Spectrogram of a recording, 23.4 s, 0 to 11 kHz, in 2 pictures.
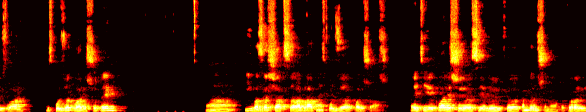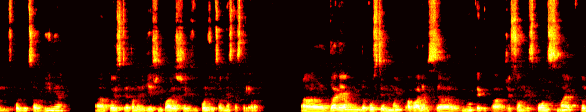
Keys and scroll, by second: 0.3-0.8 typing, 1.8-3.4 typing, 4.5-5.3 typing, 6.4-7.1 typing, 17.6 typing, 20.3 l.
